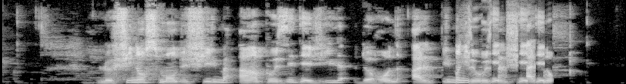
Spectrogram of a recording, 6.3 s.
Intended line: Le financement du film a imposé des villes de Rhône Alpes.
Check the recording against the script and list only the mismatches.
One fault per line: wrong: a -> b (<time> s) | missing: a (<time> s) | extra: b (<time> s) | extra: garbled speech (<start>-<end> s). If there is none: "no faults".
extra: garbled speech (4.4-5.5 s)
